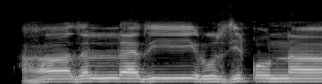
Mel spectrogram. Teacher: یہ قاف جو ہے قاف حروف قلقلہ میں سے ہے اور قاف ساکن ہے، یہاں پہ صغرا قلقلہ ہوگا یعنی چھوٹا قلقلہ ہوگا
